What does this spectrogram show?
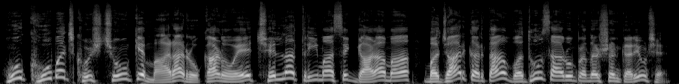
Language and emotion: Gujarati, happy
